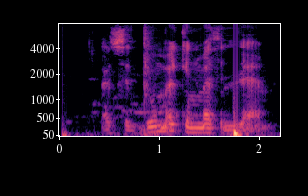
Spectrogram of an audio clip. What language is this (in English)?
Kabyle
